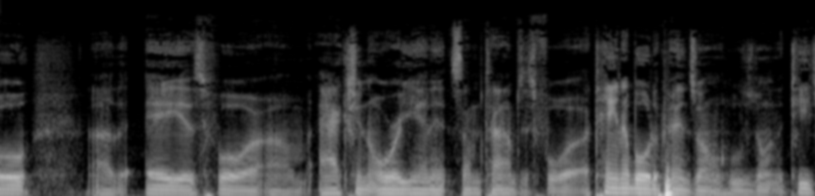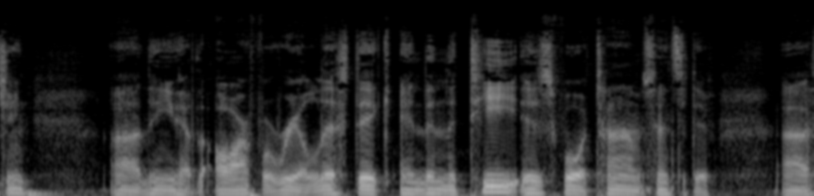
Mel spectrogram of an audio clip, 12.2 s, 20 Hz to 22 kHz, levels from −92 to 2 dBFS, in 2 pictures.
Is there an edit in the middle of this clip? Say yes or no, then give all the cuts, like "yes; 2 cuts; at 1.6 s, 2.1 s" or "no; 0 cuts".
no; 0 cuts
